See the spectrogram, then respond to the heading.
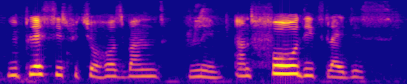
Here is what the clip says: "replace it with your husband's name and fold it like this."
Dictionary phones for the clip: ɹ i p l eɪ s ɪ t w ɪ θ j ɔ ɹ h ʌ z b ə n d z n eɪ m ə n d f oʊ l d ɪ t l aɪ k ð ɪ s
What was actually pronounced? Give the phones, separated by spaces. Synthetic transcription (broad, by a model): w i p l eɪ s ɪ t w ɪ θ j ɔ h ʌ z b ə n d n eɪ m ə n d f oʊ l d ɪ t l aɪ k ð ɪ s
